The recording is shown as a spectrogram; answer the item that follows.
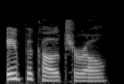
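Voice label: "apicultural", British English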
